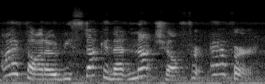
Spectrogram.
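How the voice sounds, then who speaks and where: A woman's put-on character voice at a fairly quick pace over loud background noise. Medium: read story. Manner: chirpy.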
